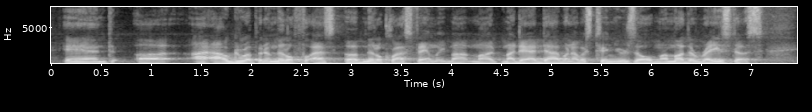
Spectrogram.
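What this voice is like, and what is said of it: Louisiana Southern accent. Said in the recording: “I grew up in a little town in Louisiana ... You probably hear the accent.”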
